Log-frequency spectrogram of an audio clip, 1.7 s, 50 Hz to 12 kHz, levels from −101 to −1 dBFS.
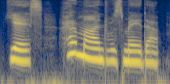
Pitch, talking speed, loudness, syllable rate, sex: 245 Hz, 210 wpm, -17 LUFS, 4.8 syllables/s, female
